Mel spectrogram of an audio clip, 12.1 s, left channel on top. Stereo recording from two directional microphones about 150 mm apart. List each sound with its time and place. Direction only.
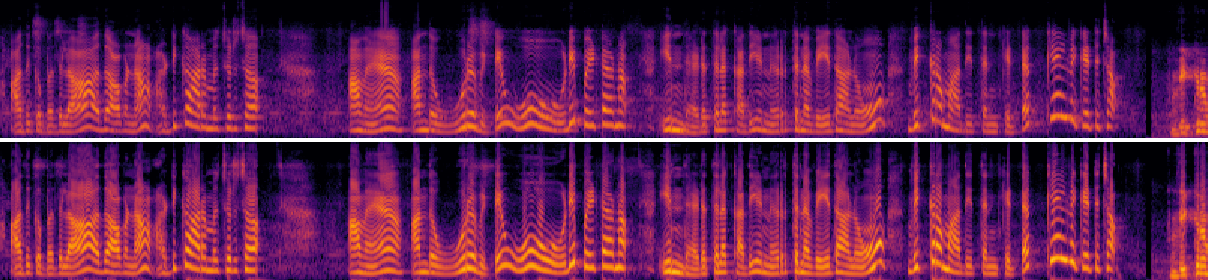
0.1 s speech: 45° right (ahead or behind)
